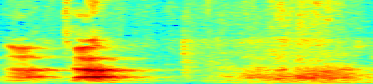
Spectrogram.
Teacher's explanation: The air passes from the lungs. You have a complete closure behind the gums at the alveolar ridge, and so therefore you have what we call a plosive. · You have the at the release of the tongue, you have the little air coming out, and with the T sound, you actually hear the puff of air as well, which is the aspiration. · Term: plosive T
